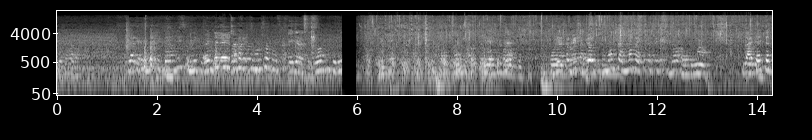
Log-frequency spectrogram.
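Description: Pieces of chitol fish fry in a pan with a continuous, loud sizzle and crackle, broken by one brief cut, while people talk over it.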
